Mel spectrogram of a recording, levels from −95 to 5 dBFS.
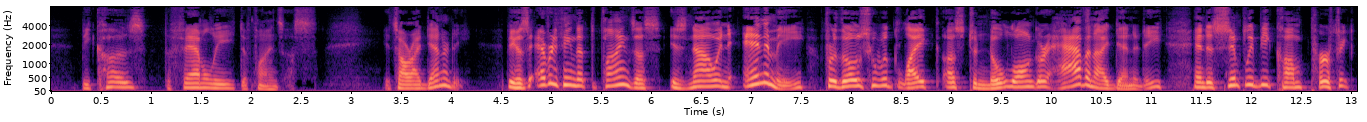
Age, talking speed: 60-79, 155 wpm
